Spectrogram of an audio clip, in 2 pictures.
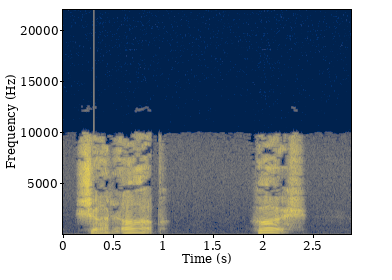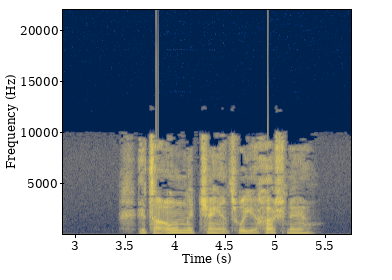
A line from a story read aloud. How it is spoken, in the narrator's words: the boy hissed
